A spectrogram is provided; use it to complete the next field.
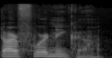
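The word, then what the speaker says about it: Darfurnica: bag on the other she called it darfurnika rhymes with guenika explaining it was meant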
